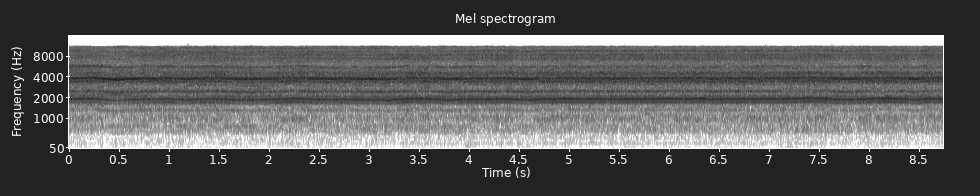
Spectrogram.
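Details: Kodak KC30 35mm film camera: steady high-pitched motor whir, even throughout, as the motorized film rewind runs normally.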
